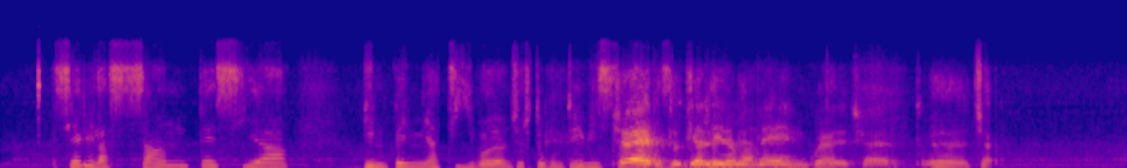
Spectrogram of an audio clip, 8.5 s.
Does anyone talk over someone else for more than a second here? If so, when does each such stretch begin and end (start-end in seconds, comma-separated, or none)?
4.6-6.3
